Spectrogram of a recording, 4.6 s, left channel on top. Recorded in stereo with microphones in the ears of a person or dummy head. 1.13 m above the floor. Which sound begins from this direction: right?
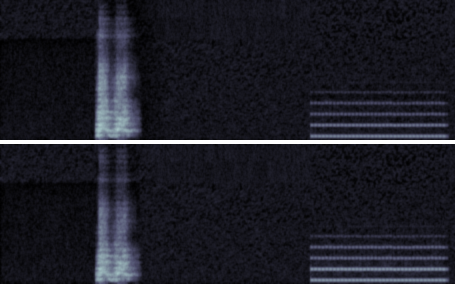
A ringtone, at 3.1 s.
